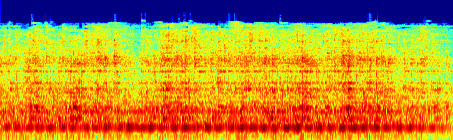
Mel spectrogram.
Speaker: another abnormal sound that you may hear coming from a centrifugal pump is a loud rattling that sounds like marbles rolling around inside the pump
